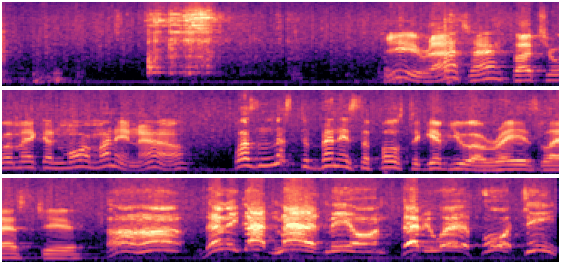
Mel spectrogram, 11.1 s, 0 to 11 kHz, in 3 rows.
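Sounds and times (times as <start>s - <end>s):
low hum: 0.0s - 11.1s
silverware clattering as it is put away: 1.0s - 1.6s
speech: 2.6s - 11.1s.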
